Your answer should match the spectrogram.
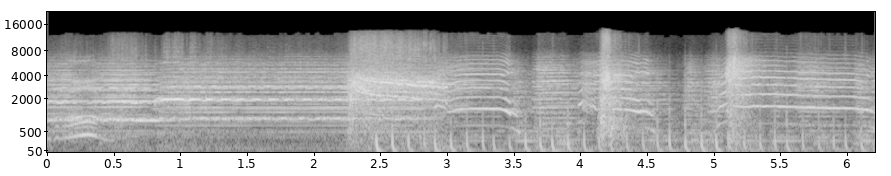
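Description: Cartoon background music with held chords, a short crash-like burst of noise a little over two seconds in, and quick falling glides about four and five seconds in.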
